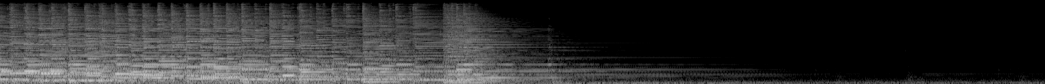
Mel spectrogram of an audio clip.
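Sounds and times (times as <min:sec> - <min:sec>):
keyboard fugue: 0:00.0 - 0:07.2.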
